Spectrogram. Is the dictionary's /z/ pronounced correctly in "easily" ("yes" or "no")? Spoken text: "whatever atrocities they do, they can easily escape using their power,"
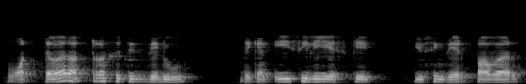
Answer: no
